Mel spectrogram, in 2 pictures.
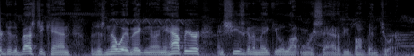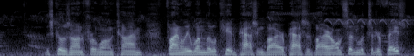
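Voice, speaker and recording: A man's voice: mid-range voice, vocal fry, fairly bright tone. A man telling religious stories to young people as a teacher, casual and colloquial, acting out his examples. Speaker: youth program storyteller and teacher. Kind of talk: animated religious storytelling for children.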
